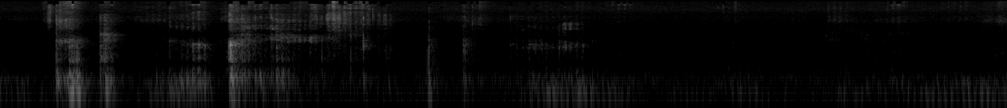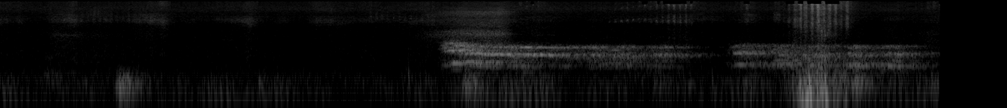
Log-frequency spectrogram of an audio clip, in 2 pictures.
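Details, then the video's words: Black pet cat producing odd low grunts and clicks, scattered soft rumbles, then two louder, strained, harmonic meow-like cries near the end. "Cute Black Cat Makes Weird Noises"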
